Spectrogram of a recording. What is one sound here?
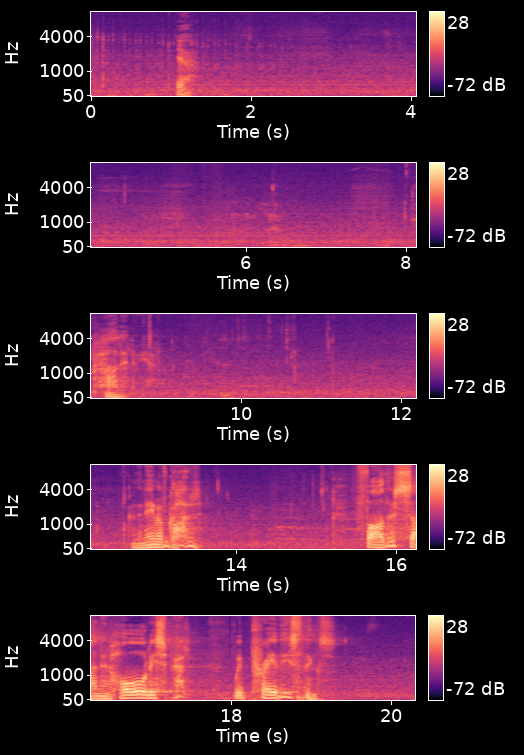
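A man speaks quietly in a low voice, with long pauses.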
